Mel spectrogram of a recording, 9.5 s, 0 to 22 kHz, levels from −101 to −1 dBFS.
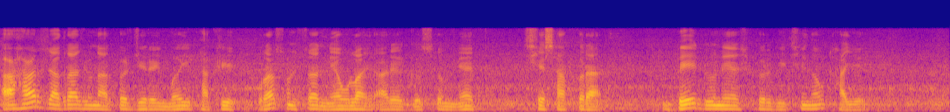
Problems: constant background noise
